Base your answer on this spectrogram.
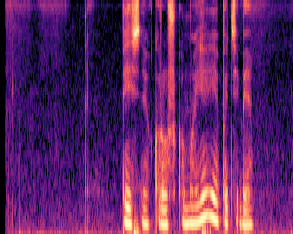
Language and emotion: Russian, neutral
